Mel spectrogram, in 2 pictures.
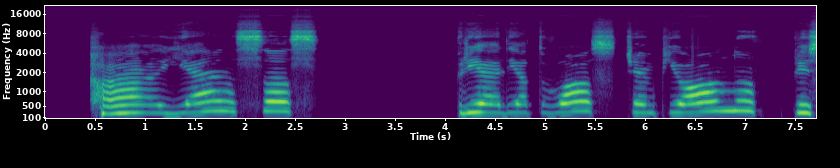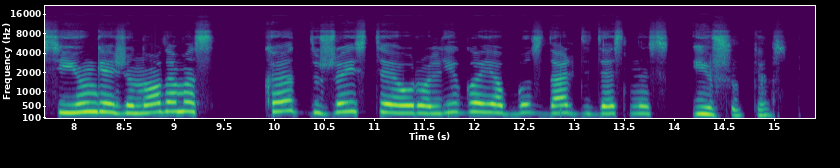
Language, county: Lithuanian, Vilnius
